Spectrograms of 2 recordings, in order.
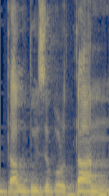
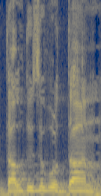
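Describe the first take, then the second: No difference in how they are said.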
